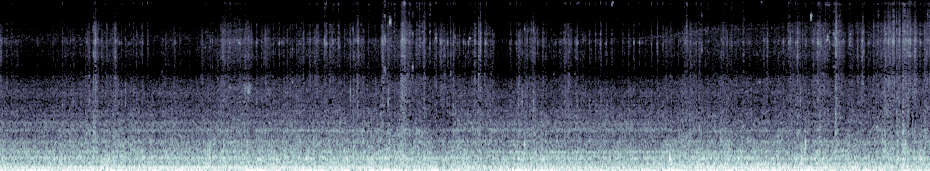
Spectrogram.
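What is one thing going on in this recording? A vehicle's engine hums steadily from inside the cab.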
